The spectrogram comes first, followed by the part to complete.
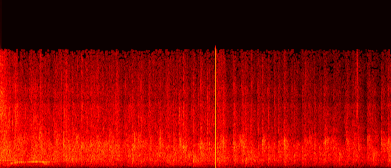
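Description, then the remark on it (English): A crowd claps steadily, a dense wash of many hands applauding at once, with one sharp louder clap cutting through midway and faint voices underneath. “Clap your hands.”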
